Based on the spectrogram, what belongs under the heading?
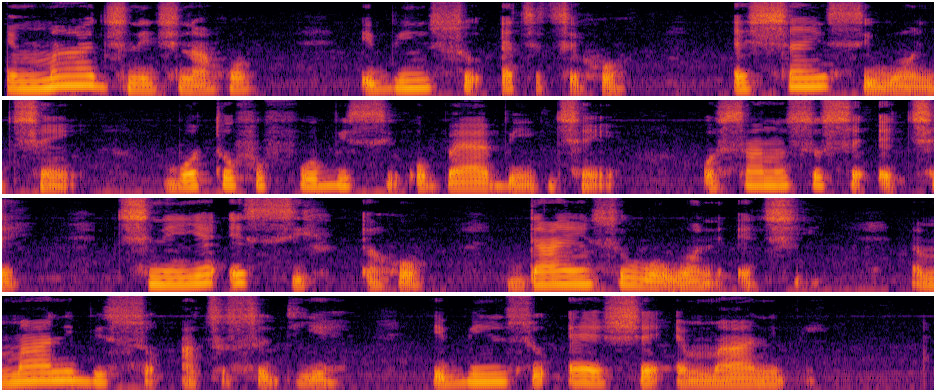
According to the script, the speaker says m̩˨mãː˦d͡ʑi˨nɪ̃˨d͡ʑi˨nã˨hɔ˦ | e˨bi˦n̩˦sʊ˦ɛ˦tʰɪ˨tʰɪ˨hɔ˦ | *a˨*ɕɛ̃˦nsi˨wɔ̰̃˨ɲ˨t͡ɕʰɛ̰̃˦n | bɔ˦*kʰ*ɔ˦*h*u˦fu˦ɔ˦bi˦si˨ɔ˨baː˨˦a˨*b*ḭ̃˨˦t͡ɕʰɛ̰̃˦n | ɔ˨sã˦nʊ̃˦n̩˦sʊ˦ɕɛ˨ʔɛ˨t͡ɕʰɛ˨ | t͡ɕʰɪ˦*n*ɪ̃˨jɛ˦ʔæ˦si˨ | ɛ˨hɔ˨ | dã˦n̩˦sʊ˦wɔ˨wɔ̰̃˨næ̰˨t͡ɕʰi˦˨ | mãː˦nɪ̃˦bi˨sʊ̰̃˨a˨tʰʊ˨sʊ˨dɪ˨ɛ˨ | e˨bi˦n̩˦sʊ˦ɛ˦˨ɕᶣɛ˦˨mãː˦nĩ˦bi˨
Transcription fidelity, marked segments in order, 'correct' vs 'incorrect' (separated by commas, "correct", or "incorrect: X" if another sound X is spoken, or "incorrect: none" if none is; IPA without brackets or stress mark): incorrect: ɛ˨, incorrect: tʰ, incorrect: f, correct, correct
